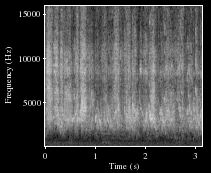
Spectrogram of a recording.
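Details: Chicks playing at home, high thin peeps arriving in loose, uneven pulses of roughly forty a minute over continuous background chatter.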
